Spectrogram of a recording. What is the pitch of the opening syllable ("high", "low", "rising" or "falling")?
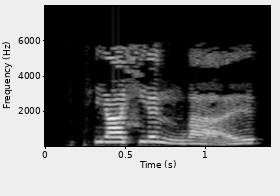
high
